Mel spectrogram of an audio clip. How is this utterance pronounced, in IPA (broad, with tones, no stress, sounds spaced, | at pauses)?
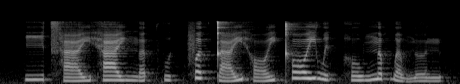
iː˧ t͡sʰ aː˨˧ j h aː˧ j ŋ ɐ˨˥ t̚ kʷ ɪ˧ k̚ f ɐ˥ k̚ t̪ aː˨˥ j h ɔː˨˥ j kʰ ɔː˥ j w ɪ˧ k̚ h o˧ w n̪ ɐ˥ p̚ w ɐ˨˩ w n̪ ɵ˨ n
